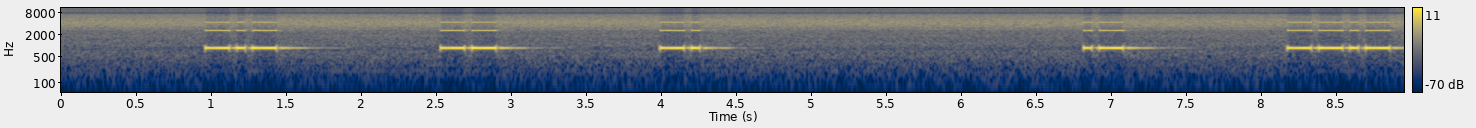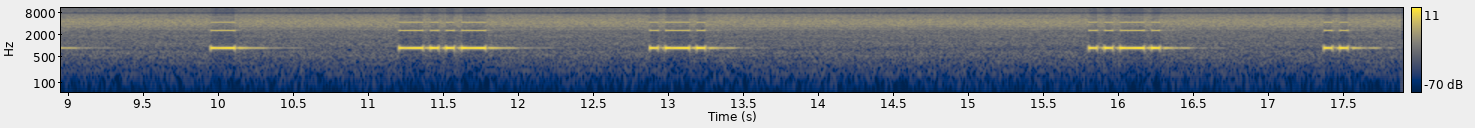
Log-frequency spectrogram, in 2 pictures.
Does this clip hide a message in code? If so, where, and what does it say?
Yes: Morse code (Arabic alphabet) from 0.9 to 17.6 s, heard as a keyed tone, machine-sent, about 23 wpm, spaced as for 7 wpm, 880 Hz, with room echo. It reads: كمن اقتصر في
